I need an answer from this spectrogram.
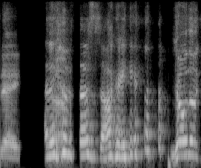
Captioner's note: laughs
